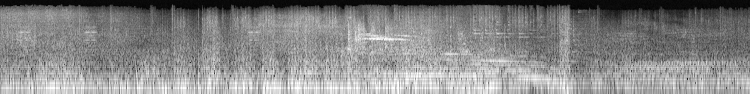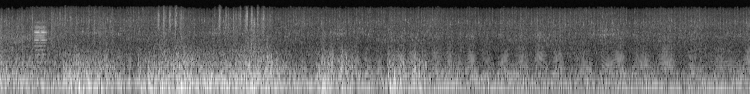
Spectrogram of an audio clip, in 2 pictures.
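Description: Aircraft engines drone steadily overhead.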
